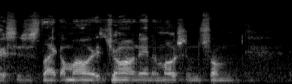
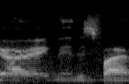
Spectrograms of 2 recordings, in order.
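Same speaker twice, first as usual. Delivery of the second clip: super monotone, dead flat, low voice. Retelling a reaction with headphones on: imitating a super monotone low voice. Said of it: "super monotone, like, low voice".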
